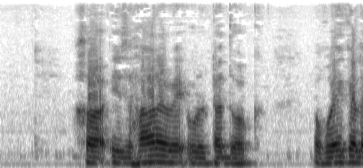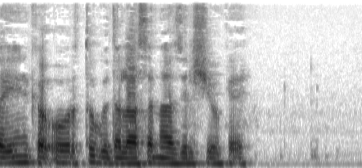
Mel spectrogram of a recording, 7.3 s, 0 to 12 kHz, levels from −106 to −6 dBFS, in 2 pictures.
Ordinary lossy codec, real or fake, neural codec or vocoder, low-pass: AAC, 64 kbps; real; none; 10.8 kHz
